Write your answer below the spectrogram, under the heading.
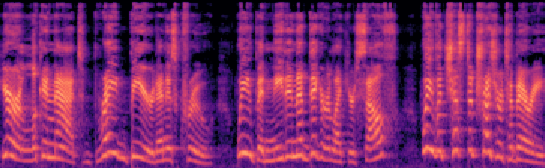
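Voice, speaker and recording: In a put-on character voice, a woman bellows loudly and gruffly at a high pitch, her very wide pitch swings carried at a moderate pace. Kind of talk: storybook pirate voice. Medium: read story. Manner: loud, gruff, bellowing.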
